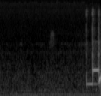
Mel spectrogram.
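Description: Near silence, then near the end a short run of electronic beep tones at a few different pitches, stepping up from a lower beep to higher ones.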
